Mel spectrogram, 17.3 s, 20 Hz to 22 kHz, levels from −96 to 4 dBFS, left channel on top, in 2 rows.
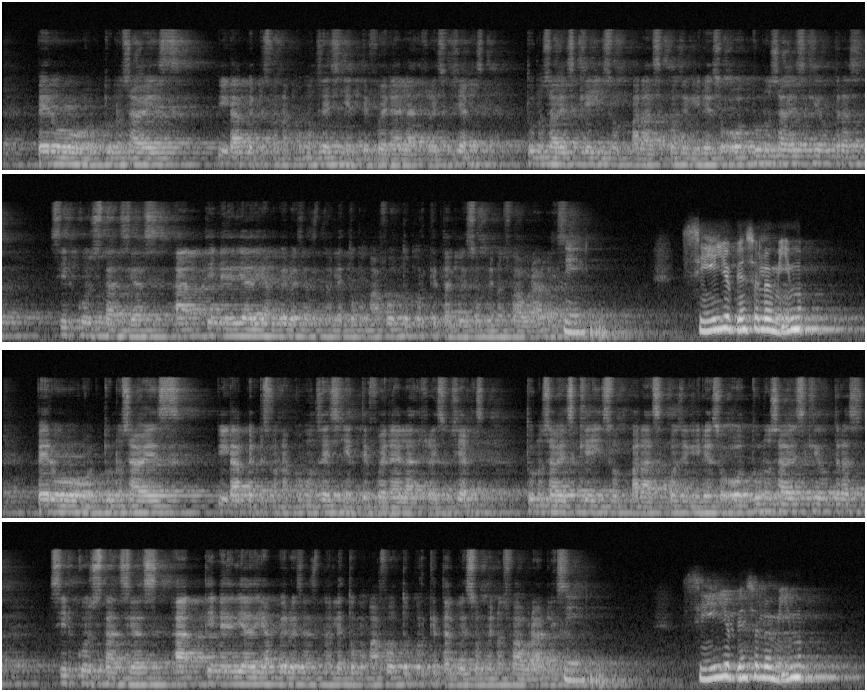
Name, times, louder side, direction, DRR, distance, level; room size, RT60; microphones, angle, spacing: voice 1, 0.0-1.8 2.2-8.6 9.1-14.3, right 2 dB, 40° right, 2 dB, 4.2 m, -31 dB
voice 2, 14.2-14.7 15.5-16.6, left 2 dB, 45° left, 7 dB, 1.3 m, -21 dB
25.0 x 19.5 x 8.8 m, 2.3 s
head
